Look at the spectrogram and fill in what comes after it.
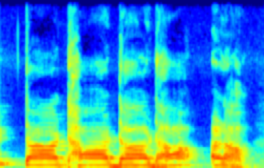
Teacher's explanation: फिर है टा वर्ग यानी टा, ठा, डा, ढा, अड़ा। तो जब आप टा वर्ग को बोलते हैं तो भी आपके जो जीभ की नोक है वो आपके मूर्धा वाले हिस्से से टकराती है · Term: मूर्धन्य वर्ण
